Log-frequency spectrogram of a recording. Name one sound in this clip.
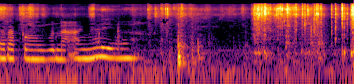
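Paper rustles in hands.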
